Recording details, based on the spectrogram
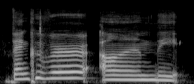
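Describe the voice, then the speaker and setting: A woman's voice: on the high side, slow. A woman co-hosting a podcast with casual, joking quips. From Canada. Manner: joking, quippy. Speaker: podcast co-host. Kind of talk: casual studio banter. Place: studio in Shanghai.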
